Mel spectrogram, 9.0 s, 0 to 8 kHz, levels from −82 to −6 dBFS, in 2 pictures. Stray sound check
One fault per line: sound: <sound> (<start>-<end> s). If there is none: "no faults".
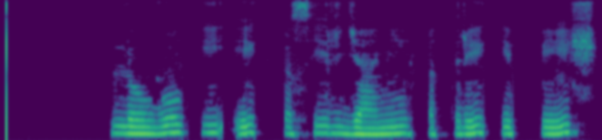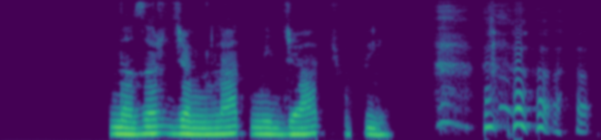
sound: laugh (7.8-9.0 s)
